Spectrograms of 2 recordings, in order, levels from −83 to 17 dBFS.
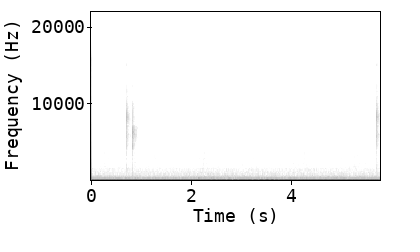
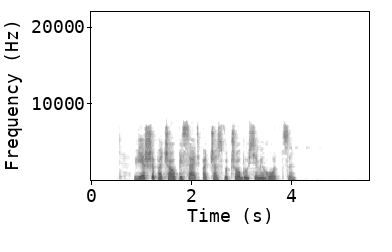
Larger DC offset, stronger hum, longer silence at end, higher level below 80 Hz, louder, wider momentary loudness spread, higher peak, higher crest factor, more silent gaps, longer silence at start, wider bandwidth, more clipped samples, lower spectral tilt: neither; neither; second, 0 s vs 1.5 s; first, -32 dBFS vs -66 dBFS; second, -36 LUFS vs -25 LUFS; second, 1 LU vs 13 LU; second, -22 dBFS vs -8 dBFS; second, 10 dB vs 20 dB; neither; second, 0 s vs 0.85 s; second, 1.1 kHz vs 8 kHz; neither; first, -7.5 dB/octave vs -4 dB/octave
